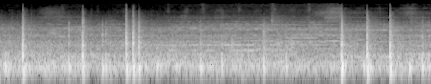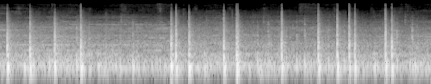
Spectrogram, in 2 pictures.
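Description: Fireworks display: shells bursting in quick succession as repeated sharp bangs and crackles, thickest at the start and again about six seconds in.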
